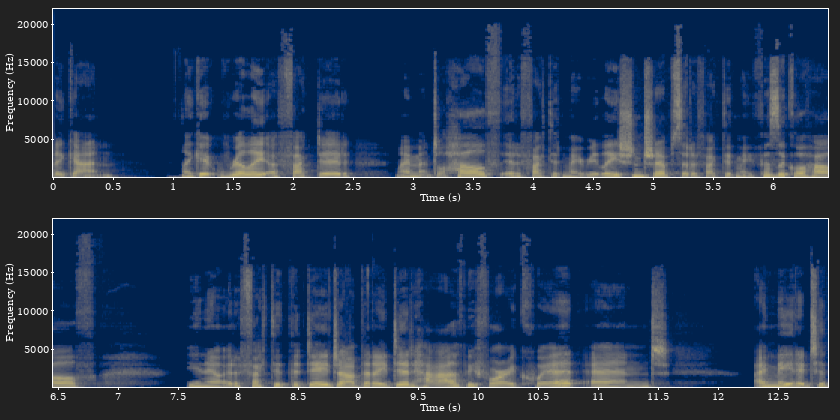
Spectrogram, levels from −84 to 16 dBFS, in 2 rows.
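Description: No technical faults can be heard anywhere in the speech. There are no moments that need a timestamp or an explanation.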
